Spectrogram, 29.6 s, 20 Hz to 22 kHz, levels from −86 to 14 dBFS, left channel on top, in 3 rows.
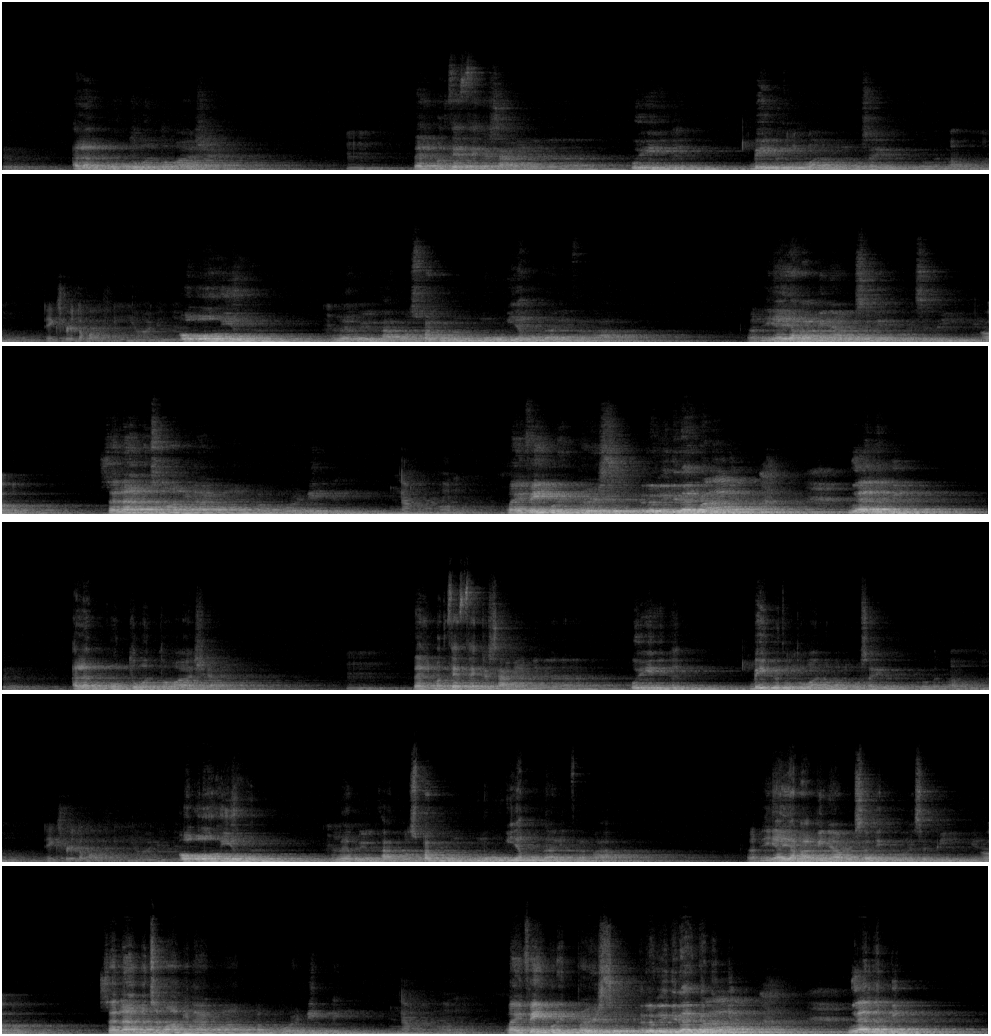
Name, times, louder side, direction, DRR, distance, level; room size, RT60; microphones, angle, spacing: voice 1, 0.7-2.3 4.1-6.0 6.3-7.1 7.5-9.7 11.6-12.6 13.2-16.1 17.3-19.7 20.7-23.8 24.8-27.2 28.2-28.7, equal, 85° right, 1 dB, 0.9 m, -29 dB
voice 2, 3.4-3.9 7.9-8.0 9.5-10.0 10.3-11.8 13.1-13.6 19.7-20.0 23.6-24.6 26.7-28.6, left 1 dB, 15° left, 0 dB, 0.6 m, -41 dB
5.8 x 4.5 x 6.3 m, 2.4 s
head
